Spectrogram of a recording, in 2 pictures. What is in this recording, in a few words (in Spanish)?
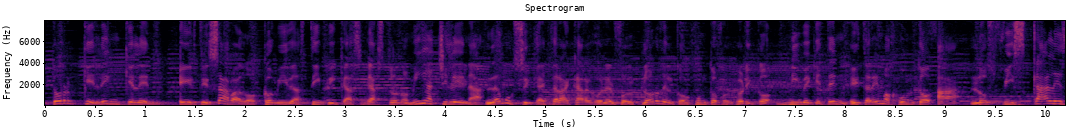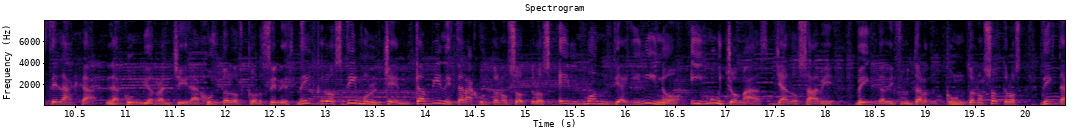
perifoneo trilla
